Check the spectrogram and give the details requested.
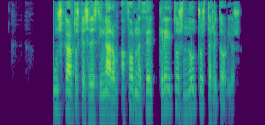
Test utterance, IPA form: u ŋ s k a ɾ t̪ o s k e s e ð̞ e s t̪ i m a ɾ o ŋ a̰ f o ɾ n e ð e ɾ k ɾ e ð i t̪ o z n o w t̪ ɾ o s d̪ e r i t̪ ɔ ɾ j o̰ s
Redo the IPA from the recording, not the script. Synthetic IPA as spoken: u ŋ s k a ɾ t̪ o s k e s e ð̞ e s t̪ i n a ɾ o ŋ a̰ f o ɾ n e θ e ɾ k ɾ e ð i t̪ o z n o w t̪ ɾ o s t̪ e r i t̪ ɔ ɾ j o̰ s

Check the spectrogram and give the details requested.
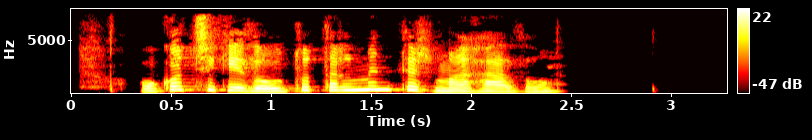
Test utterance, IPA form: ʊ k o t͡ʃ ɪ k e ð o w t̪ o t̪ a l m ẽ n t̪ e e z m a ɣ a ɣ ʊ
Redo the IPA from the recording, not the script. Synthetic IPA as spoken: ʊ k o t͡ʃ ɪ k e ð o w t̪ o t̪ a l m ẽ n t̪ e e z m a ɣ a ð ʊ

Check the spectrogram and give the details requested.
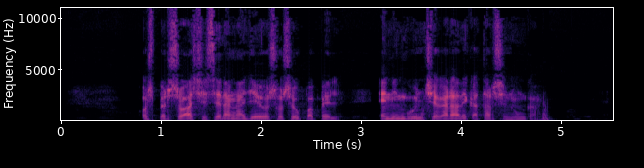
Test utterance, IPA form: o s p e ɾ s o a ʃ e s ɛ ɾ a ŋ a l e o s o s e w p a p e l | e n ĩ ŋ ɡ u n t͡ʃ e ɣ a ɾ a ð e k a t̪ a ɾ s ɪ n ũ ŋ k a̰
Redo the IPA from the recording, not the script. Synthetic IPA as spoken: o s p e ɾ s o a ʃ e s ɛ ɾ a ŋ a ʎ e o s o s e w p a p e l | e n ĩ ŋ ɡ u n t͡ʃ e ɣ a ɾ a ð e k a t̪ a ɾ s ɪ n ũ ŋ k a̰

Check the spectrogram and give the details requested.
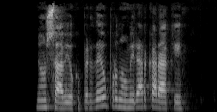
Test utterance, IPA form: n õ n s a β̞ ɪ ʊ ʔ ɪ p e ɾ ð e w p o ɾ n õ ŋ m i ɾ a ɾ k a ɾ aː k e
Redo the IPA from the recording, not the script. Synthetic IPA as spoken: n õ ŋ s a β̞ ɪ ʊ k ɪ p e ɾ ð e w p o ɾ n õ ŋ m i ɾ a ɾ k a ɾ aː k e

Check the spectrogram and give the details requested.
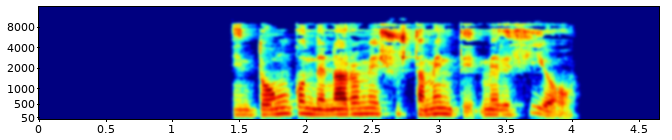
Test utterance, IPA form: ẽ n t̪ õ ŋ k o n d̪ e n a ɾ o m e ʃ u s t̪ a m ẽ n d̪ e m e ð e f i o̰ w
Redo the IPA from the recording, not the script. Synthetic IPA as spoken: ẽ n t̪ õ ŋ k o n d̪ e n a ɾ o m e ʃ u s t̪ a m ẽ n t̪ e m e ð e θ i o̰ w

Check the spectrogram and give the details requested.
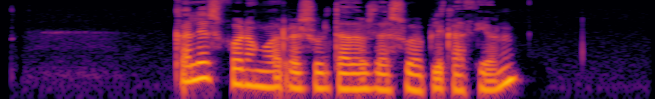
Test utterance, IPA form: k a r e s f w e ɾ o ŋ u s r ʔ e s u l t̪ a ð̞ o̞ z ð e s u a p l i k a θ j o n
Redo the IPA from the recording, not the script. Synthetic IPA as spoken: k a l e s f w e ɾ o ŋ o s r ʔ e s u l t̪ a ð̞ o̞ z ð e s u a p l i k a θ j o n

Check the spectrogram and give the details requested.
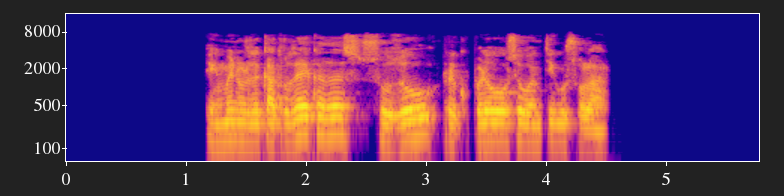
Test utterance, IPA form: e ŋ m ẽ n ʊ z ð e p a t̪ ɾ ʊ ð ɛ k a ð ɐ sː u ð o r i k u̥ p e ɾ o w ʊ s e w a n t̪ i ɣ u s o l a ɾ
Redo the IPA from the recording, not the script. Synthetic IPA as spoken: e ŋ m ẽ n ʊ z ð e k a t̪ ɾ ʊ ð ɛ k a ð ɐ sː u ð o r e k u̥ p e ɾ o w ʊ s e w a n t̪ i ɣ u s o l a ɾ

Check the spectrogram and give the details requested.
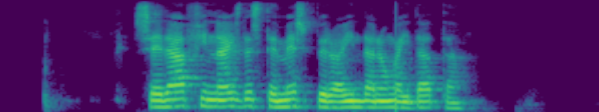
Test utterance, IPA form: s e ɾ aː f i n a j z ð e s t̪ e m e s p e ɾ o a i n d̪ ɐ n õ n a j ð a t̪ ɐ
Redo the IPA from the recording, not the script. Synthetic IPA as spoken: s e ɾ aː f i n a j z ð e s t̪ e m e s p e ɾ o a i n d̪ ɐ n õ ŋ a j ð a t̪ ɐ

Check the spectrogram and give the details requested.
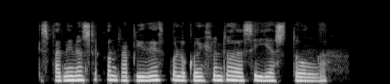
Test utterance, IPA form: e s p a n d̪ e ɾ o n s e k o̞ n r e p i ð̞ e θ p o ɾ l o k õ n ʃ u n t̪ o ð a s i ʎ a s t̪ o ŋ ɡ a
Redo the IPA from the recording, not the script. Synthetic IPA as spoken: e s p a n d̪ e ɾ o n s e k o̞ n r a p i ð̞ e θ p o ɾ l o k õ n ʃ u n t̪ o ð a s i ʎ a s t̪ o ŋ ɡ a

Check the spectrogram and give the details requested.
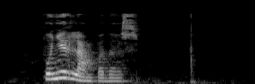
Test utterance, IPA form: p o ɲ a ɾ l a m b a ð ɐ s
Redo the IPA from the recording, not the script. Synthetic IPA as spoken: p o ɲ e ɾ l a m p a ð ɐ s

